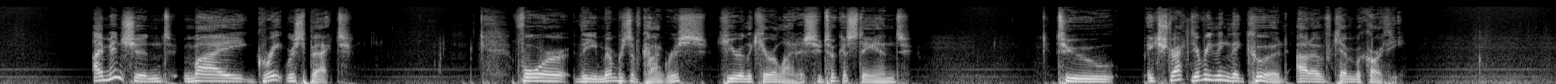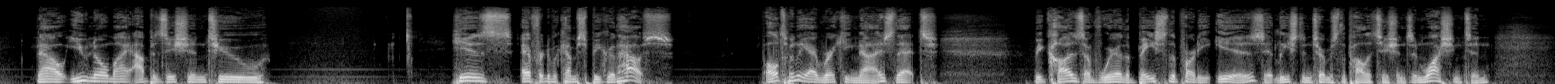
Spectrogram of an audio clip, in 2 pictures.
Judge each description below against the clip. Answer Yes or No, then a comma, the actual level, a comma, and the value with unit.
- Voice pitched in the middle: No, low, 115 Hz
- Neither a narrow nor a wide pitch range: No, wide, 6.4 semitones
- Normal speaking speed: No, slow, 120 wpm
